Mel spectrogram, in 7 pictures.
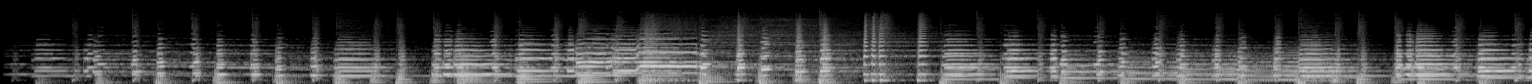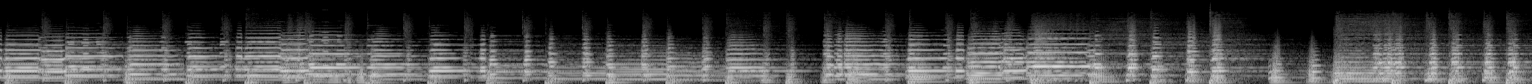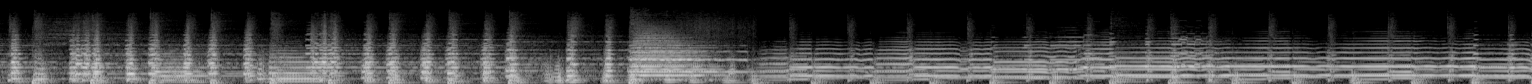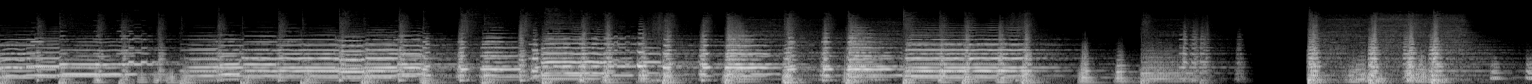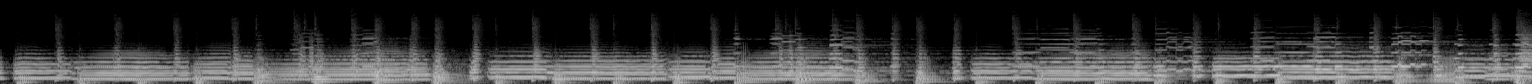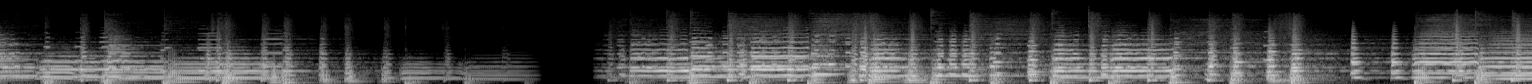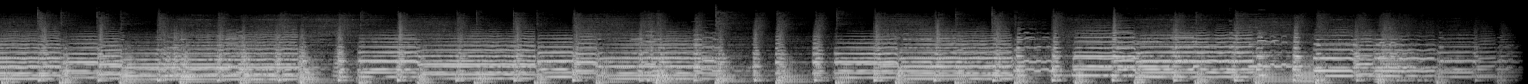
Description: Gattung: Polka
Besetzung: Blasorchester
Eine traumhaft gemütliche Polka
